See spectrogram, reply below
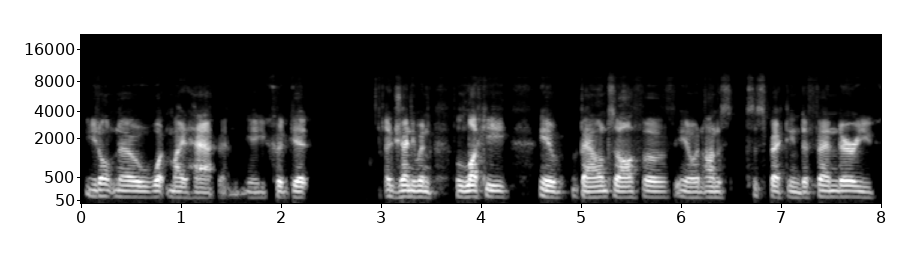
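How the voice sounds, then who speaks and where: Male podcast co-host, slightly low voice, dry close recording, halting casual match breakdown full of verbal tics. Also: level tone, a bit bright, no echo. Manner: halting, peppered with "you know". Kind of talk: casual soccer match analysis.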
